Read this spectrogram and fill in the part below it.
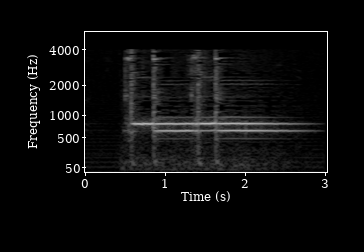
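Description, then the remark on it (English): A doorbell chimes twice in quick ding-dong pairs, its clear mid-pitched tones ringing on and slowly fading out. No one speaks. “Will you answer the door”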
